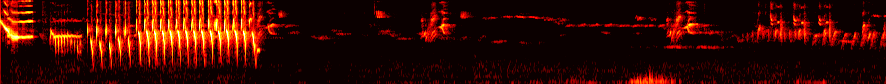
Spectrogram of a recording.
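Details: Crested canary in full song opens with clipped whistles, then a loud, rapid, evenly pulsed trill for almost two seconds. Faint scattered chirps and a brief low thump follow in a quiet stretch.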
